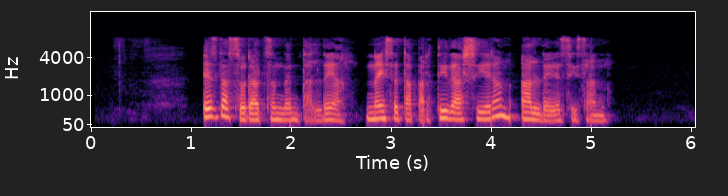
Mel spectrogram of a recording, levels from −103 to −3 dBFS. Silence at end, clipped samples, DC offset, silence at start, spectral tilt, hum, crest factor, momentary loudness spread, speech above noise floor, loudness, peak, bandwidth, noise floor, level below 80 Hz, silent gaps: 0.9 s; under 0.1%; under 0.1%; 1.1 s; -5 dB/octave; none; 20 dB; 10 LU; 53 dB; -30 LUFS; -12 dBFS; 8 kHz; -82 dBFS; -70 dBFS; none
